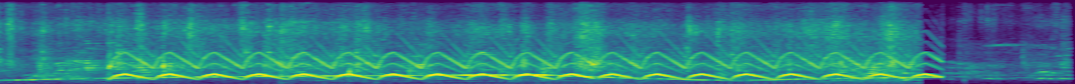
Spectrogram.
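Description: Police siren sound effect played from a loudspeaker: a slow rising wail joined about a second in by a fast warble of roughly three cycles a second. It cuts off abruptly about seven seconds in.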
